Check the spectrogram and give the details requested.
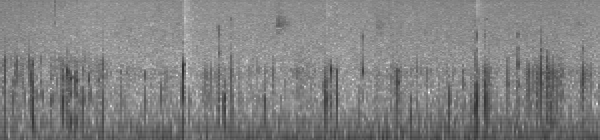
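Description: Low gurgling and rumbling with scattered bubbly pops, ordinary stomach growling from hunger.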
